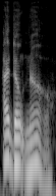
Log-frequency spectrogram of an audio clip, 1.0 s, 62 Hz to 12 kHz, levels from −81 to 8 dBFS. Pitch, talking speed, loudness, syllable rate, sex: 130 Hz, 180 wpm, -18 LUFS, 3.4 syllables/s, male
